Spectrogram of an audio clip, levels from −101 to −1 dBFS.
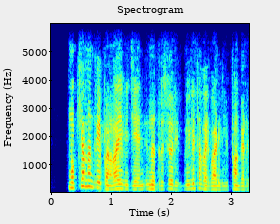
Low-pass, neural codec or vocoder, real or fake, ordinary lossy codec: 5.4 kHz; none; real; Opus, 24 kbps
